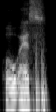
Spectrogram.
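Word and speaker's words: Oświęcim: If I have to pronounce it, it's Osweicim. Oswiecim. It's pronounced like that.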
